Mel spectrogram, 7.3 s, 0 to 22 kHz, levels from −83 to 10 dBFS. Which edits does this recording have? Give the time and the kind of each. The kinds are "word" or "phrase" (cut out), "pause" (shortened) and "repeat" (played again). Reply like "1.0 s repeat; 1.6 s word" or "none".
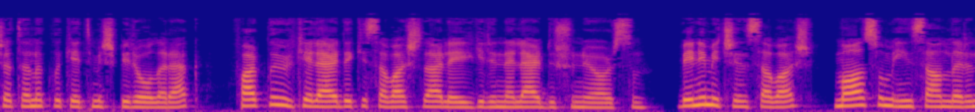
5.0 s pause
